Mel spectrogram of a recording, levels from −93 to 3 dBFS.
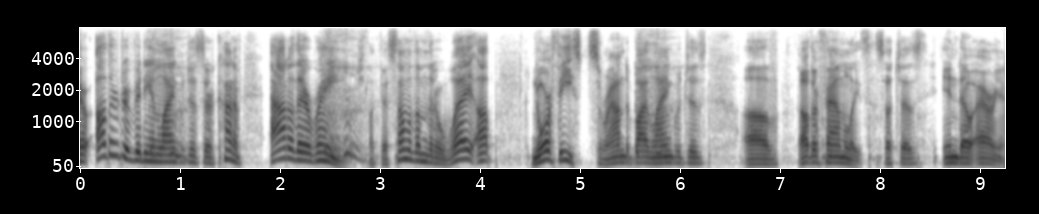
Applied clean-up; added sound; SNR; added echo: none; Cough; 13 dB; none.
